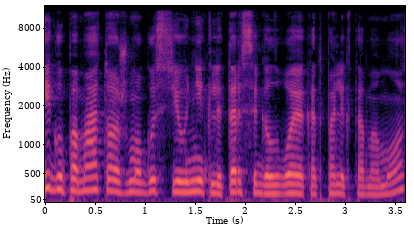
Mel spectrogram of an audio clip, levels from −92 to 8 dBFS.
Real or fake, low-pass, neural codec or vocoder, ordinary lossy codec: real; 10.8 kHz; none; AAC, 64 kbps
